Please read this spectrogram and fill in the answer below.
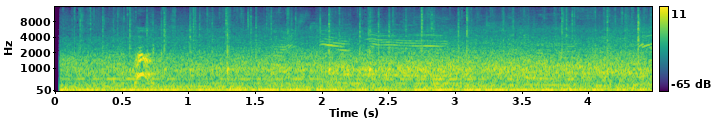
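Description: Lo-fi dictaphone recording with a steady low hum and scattered clicks, and a short animal cry about half a second in.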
